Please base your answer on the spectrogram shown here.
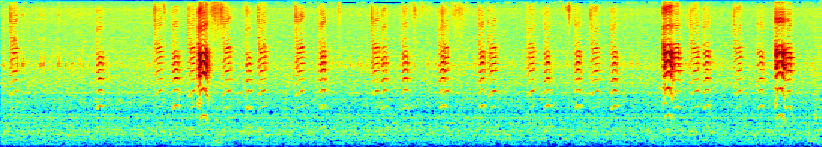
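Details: Zebra finch chicks ten days old in the nest, now feathered on the wings and peering out: thin high buzzy begging notes in short irregular bursts, a few louder harsh squeaks standing out, over a soft steady background hiss.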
